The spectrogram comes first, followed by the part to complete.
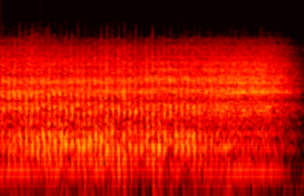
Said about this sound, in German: Die Helikopter, die können darum auch mal überraschend zwischen den Baumwipfeln auftauchen.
